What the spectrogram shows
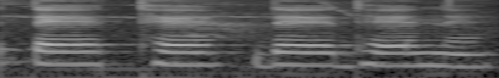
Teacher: जब आप इनको बोलेंगे तो आपको फील होगा कि आपने दांतों पर टच किया है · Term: दंत्य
